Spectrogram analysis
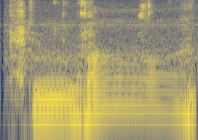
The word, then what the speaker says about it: Duval: You didn't pronounce it right. It's Duval.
